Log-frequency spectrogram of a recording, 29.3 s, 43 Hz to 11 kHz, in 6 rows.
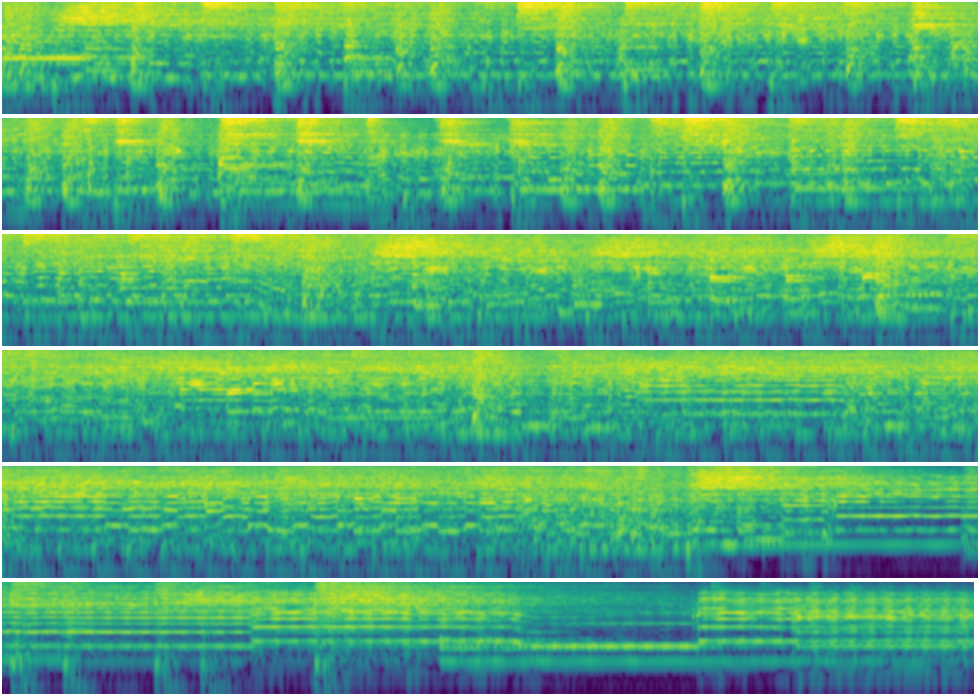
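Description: Drum kit and two guitars jamming together. About 23 seconds in the drums drop out, leaving the guitars playing on their own.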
